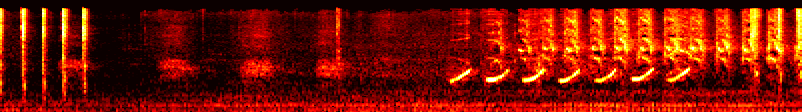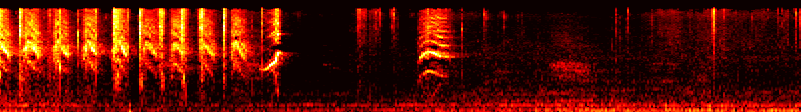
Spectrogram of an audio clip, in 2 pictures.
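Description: Indian ringneck parakeet calling: a few sharp clicks at the start, then a run of short rising calls, about three a second, running into a quick string of harsh squawks, with a single squawk a little later. A steady low rumble sits underneath.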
